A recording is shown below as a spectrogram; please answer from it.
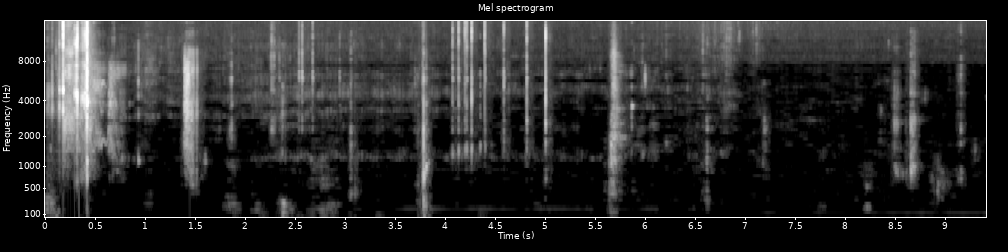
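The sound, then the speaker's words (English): A plastic Dr Pepper bottle is cracked open with a brief hissing crack at the start, followed by scattered small clicks and crinkles of the plastic in near silence. “Let's crack them open. It's going to be a very disappointing crack because it's plastic.”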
